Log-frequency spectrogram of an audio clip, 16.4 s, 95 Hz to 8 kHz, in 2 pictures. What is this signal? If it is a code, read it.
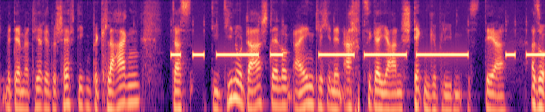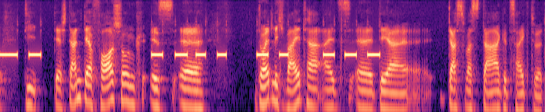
Morse code, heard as a keyed tone, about 7 wpm, 920 Hz, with speech in German. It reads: FOR HIS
